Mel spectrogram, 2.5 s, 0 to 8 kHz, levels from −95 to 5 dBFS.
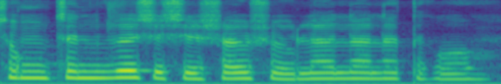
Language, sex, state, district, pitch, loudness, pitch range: Wancho, female, Arunachal Pradesh, Longding, 210 Hz, -15 LUFS, 205-230 Hz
